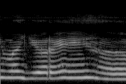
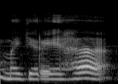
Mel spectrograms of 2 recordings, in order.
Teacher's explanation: Menurut bahasa, imalah berarti miring, dan adapun menurut istilah, imalah ialah memiringkan suara fathah ke arah kasroh atau suara alif ke ya. Cara membacanya seperti mengucapkan kata sate. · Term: imalah sugro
